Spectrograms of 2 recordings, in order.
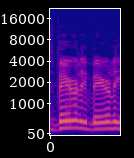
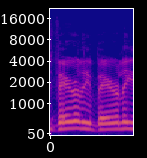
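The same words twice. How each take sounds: First: "Verily, verily" raised and weighty; emphatic verily. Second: "Verily, verily" said with emphasis like an exclamation point; emphatic verily. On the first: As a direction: stress both "verily" words as a call to attention. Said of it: "it means truly, truly". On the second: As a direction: punch both "verily" words. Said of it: "emphatically putting an exclamation point". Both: Shown as a demonstration.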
